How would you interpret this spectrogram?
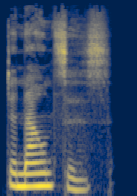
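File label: "denounces", US English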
